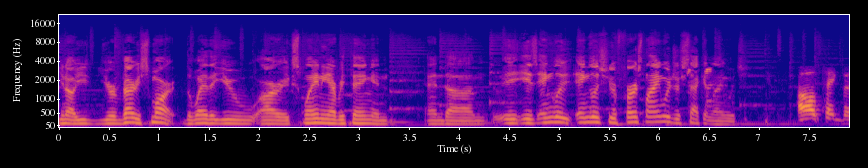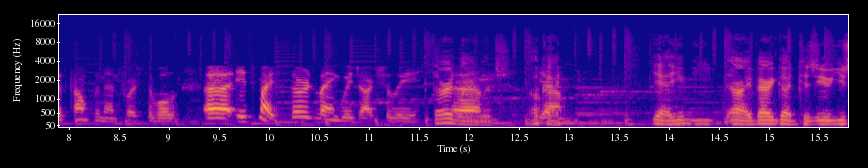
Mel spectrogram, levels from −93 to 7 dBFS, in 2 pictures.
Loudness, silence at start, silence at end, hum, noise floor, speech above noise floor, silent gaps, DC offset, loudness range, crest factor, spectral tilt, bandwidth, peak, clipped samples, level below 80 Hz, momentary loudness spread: -27 LUFS; 0 s; 0 s; none; -52 dBFS; 25 dB; none; under 0.1%; 6 LU; 20 dB; -6 dB/octave; 12 kHz; -8 dBFS; under 0.1%; -74 dBFS; 18 LU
